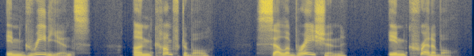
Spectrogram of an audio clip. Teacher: Prefixes like un in uncomfortable aren't usually stressed.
